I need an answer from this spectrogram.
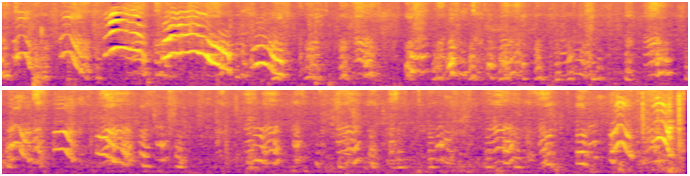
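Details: German Shorthaired Pointer puppies indoors, a litter whining and yelping together: many overlapping high, bent squeals and whimpers, rapid and irregular, with a louder rising-falling cry near the start.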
